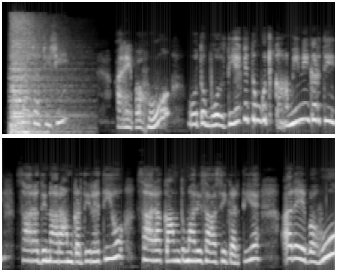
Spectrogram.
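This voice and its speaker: A woman voicing gossiping relatives in a cartoon family skit, in an animated way. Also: very high voice. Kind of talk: comic cartoon voice acting.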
